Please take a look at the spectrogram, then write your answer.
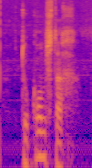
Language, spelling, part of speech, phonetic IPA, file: Dutch, toekomstig, adjective, [tuˈkɔmstɪx], Nl-toekomstig.ogg
- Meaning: future, having to do with or occurring in the future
